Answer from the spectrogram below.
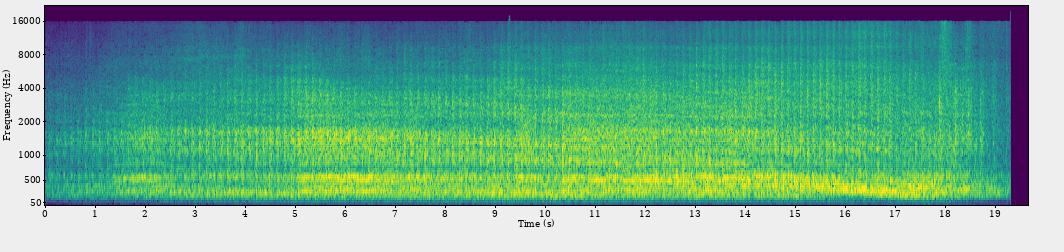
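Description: A train rumbles past with a long, sustained whistle blaring over the steady roar, the sound swelling in and then fading out after about twenty seconds. No one speaks.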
